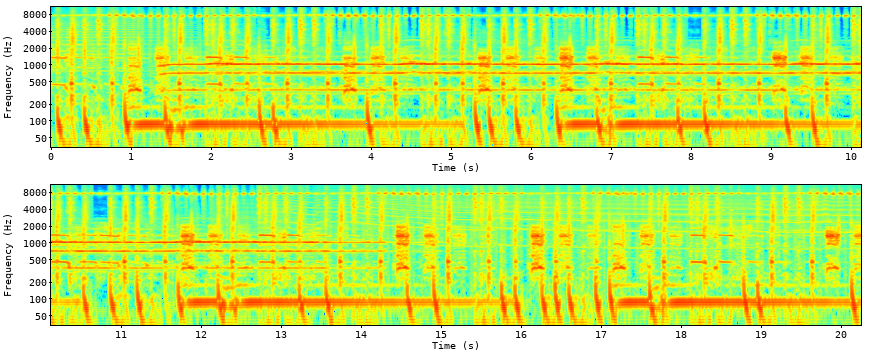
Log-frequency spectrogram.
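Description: An instrumental hip hop track plays loudly with a steady, repeating drum pattern over deep bass and held melodic tones, with no vocals or talking.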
